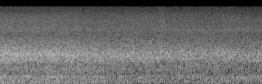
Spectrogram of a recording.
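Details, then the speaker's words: Westinghouse/Teco L510 VFD (single-phase 110 V in, 220 V three-phase out) driving a three-phase squirrel cage fan motor at full speed: loud steady rushing hiss of air, no knocks, rubbing or wobble; normal full-speed running. "and then of course full-bore cities like a damn rocket tricking crazy"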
